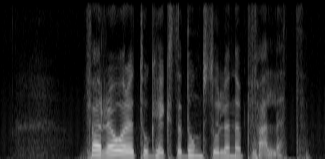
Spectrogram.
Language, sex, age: Swedish, female, 30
